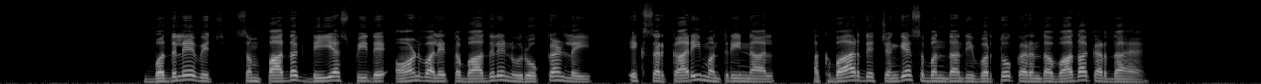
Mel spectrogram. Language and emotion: Punjabi, neutral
